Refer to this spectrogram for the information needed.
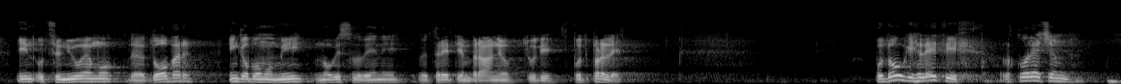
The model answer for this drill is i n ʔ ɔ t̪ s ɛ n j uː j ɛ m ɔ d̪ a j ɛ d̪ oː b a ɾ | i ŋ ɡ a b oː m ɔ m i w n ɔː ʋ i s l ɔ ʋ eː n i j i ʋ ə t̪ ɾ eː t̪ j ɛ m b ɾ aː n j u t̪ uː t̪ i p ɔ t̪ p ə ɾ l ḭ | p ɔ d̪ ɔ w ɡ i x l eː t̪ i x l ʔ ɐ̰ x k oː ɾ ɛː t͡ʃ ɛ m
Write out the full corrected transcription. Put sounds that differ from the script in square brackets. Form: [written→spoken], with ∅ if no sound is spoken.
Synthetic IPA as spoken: i n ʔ ɔ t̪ s ɛ n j uː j ɛ m ɔ d̪ a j ɛ d̪ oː b [a→ə] ɾ | i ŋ ɡ a b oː m ɔ m i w n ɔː ʋ i s l ɔ ʋ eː n i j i ʋ ə t̪ ɾ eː t̪ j ɛ m b ɾ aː n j u t̪ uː [t̪→d̪] i p ɔ t̪ p ə ɾ l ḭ | p ɔ d̪ ɔ w ɡ i x l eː t̪ i x l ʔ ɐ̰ x k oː ɾ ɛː t͡ʃ ɛ m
